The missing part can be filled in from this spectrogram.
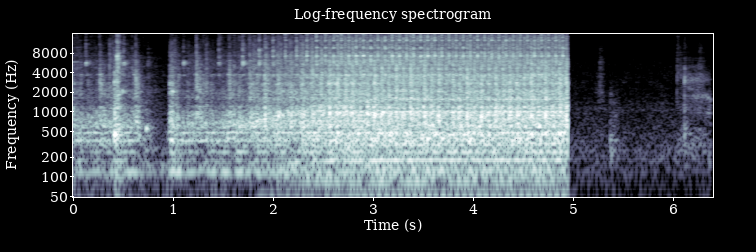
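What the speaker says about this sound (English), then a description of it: "let's take a 1/4 inch seam down this shorter edge right here" Sewing machine running a scant quarter-inch seam along the short edge of fabric for a homemade pocket tissue holder: a brief start, a pause, then about four seconds of steady, loud, close stitching whir before stopping.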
